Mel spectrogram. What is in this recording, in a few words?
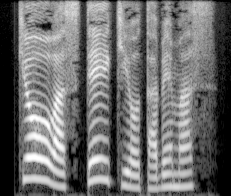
japan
